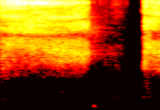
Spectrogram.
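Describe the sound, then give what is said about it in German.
A voice imitates a long spray of deodorant with a loud, steady hiss lasting almost a second, then breaks off briefly before the hissing starts again. “Ich finde zum Beispiel, allein das Auftragen von Sprühdeo ist zwischen Männern und Frauen schon ein unterschiedliches Ding.”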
